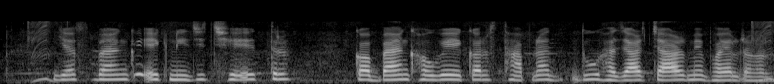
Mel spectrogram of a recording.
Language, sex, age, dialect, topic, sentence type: Bhojpuri, female, 18-24, Western, banking, statement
